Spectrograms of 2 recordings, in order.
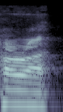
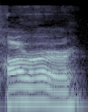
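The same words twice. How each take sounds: First: The word ends with an open ah sound. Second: The word ends with a clear R sound. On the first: The speaker calls it wrong. "not an A at the end" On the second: The speaker calls it right. "say horror with their R at the end"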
